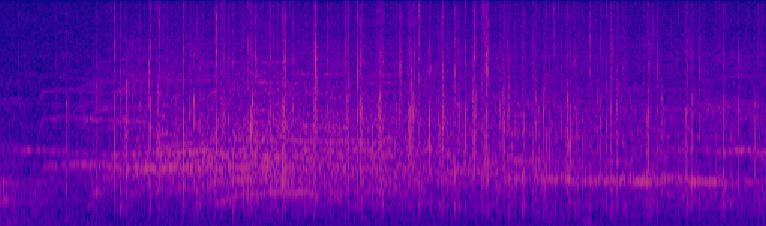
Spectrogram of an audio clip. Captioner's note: audience cheering and applauding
